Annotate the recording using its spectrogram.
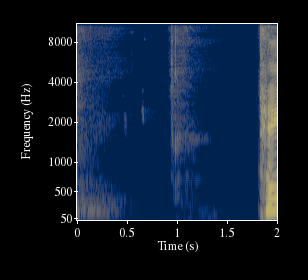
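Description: A man's speaking voice pausing mid-sentence: near silence broken by a single faint click about a second in, then his speech resumes near the end.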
